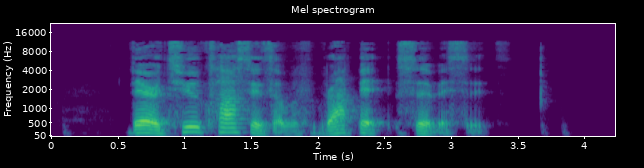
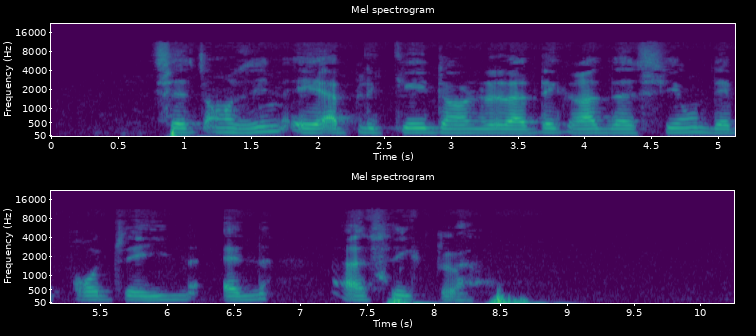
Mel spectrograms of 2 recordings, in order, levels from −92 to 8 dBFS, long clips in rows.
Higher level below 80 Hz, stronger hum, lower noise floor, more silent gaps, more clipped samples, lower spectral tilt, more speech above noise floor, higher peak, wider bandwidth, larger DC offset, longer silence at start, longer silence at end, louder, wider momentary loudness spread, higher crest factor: second, -70 dBFS vs -50 dBFS; neither; about the same, -76 dBFS vs -78 dBFS; neither; neither; second, -4.5 dB/octave vs -6 dB/octave; first, 51 dB vs 41 dB; first, -6 dBFS vs -18 dBFS; about the same, 11.5 kHz vs 11.5 kHz; neither; second, 0.6 s vs 0.8 s; second, 1 s vs 1.4 s; first, -25 LUFS vs -38 LUFS; about the same, 14 LU vs 12 LU; about the same, 20 dB vs 20 dB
